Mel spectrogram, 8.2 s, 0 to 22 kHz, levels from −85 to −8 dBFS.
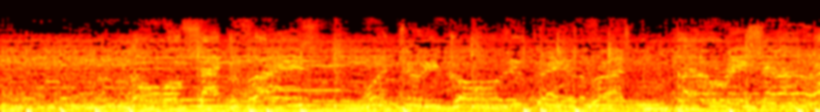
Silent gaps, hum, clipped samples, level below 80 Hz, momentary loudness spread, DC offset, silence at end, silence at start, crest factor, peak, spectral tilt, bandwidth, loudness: none; none; under 0.1%; -26 dBFS; 2 LU; under 0.1%; 0 s; 0 s; 12 dB; -8 dBFS; -5 dB/octave; 11.5 kHz; -21 LUFS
